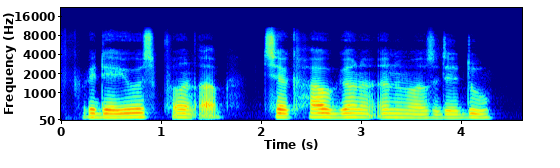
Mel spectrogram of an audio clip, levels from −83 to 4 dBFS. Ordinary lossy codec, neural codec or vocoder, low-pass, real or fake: none; codec, 24 kHz, 0.5 kbps, DualCodec; 10.8 kHz; fake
